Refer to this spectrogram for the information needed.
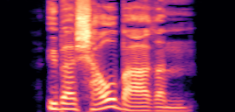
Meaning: strong dative masculine/neuter singular of überschaubar
- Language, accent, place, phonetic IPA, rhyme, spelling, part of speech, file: German, Germany, Berlin, [yːbɐˈʃaʊ̯baːʁəm], -aʊ̯baːʁəm, überschaubarem, adjective, De-überschaubarem.ogg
